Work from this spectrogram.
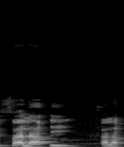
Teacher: তখন এই কফ সাকিন, কফ যেহেতু কলকলার অক্ষর, সাকিন হয়ে গেলে সেটা কলকলা করতে হবে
